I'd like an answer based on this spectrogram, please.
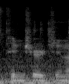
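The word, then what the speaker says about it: Pincurchin: It is Pinchurchin. Okay, cool. I thought it was like Pokio or Pokio-kyo.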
